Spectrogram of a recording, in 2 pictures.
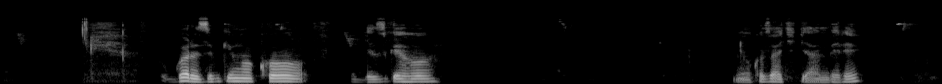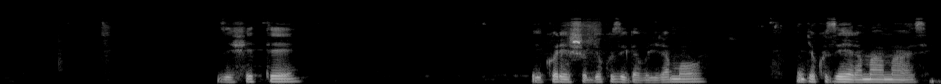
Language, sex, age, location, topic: Kinyarwanda, male, 25-35, Musanze, agriculture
